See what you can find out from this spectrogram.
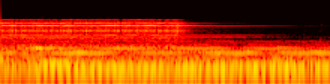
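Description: A telephone bell rings loudly and steadily with a bright metallic trill, then cuts off partway through, leaving a low hum and faint background noise.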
